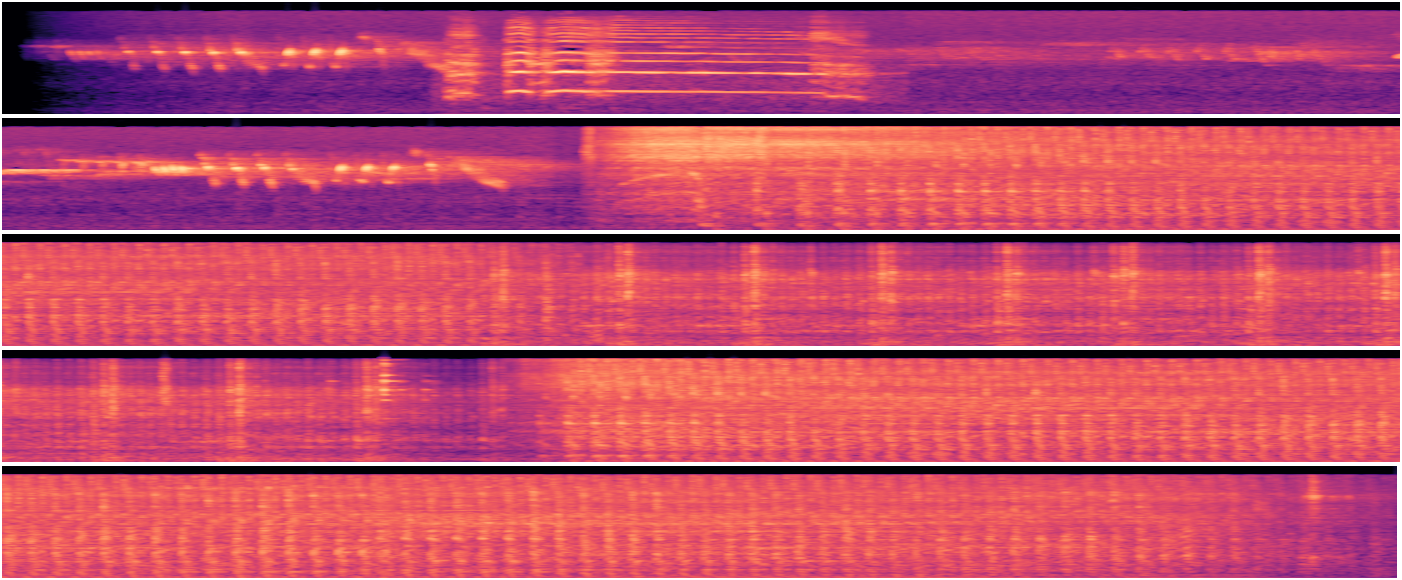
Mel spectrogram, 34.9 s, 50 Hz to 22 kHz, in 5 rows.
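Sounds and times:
bird calls: 0.2s - 9.9s
rooster crowing: 2.0s - 4.6s
engine chugging: 9.9s - 34.9s.

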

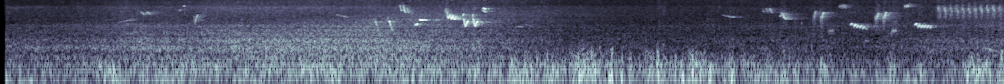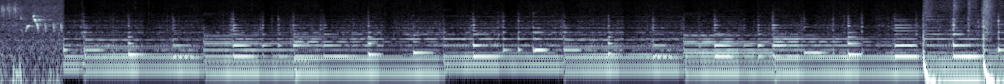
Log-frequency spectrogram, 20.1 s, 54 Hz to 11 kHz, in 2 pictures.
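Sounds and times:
birds chirping: 1.0s - 5.9s, 7.1s - 10.7s.

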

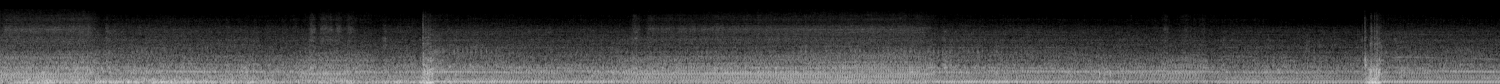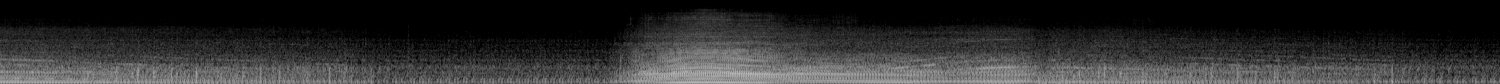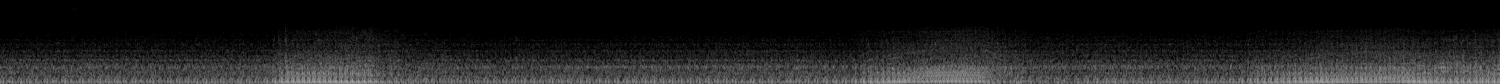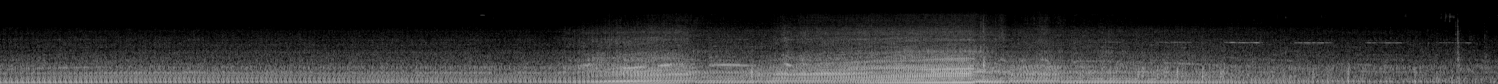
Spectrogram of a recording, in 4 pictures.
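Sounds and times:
motorcycle engine revving: 0.0s - 17.9s, 21.1s - 27.8s, 42.4s - 59.2s.

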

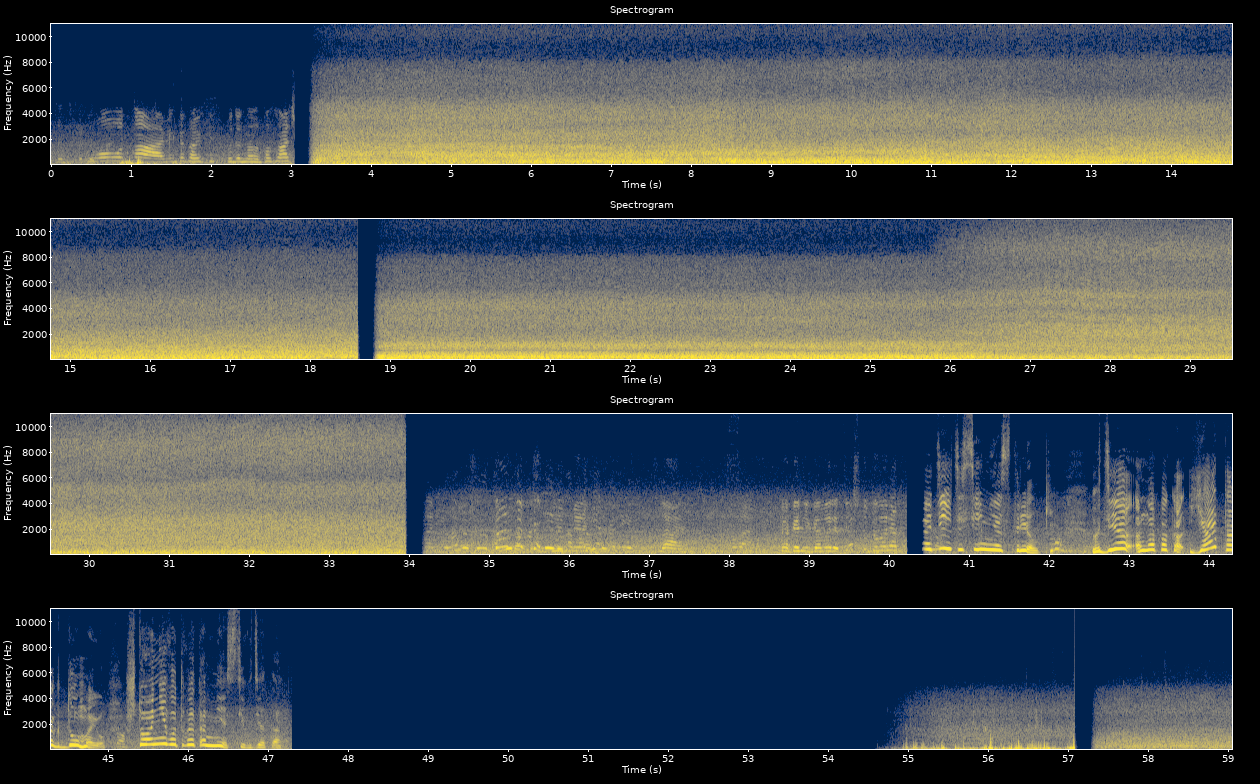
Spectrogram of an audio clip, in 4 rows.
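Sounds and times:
rushing water: 3.2s - 41.4s.

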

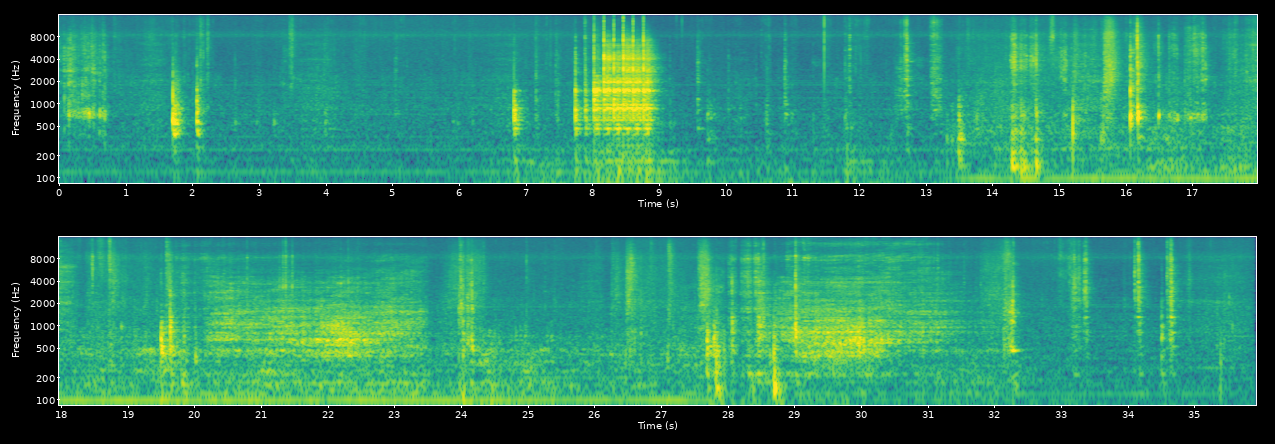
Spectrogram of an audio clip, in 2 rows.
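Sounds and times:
low steady hum: 0.0s - 35.9s
wooden stick scraping epoxy: 6.8s - 9.2s, 11.4s - 33.6s.

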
